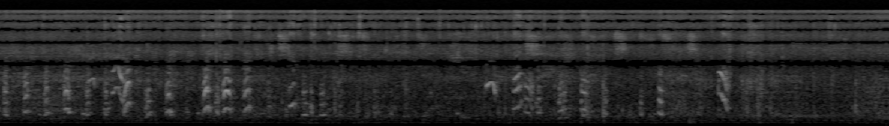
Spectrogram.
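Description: Sixteen-day-old Keeshond puppies whimpering and squeaking in many short, high cries, thickest in the first few seconds and again just past the middle, then dying away near the end.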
